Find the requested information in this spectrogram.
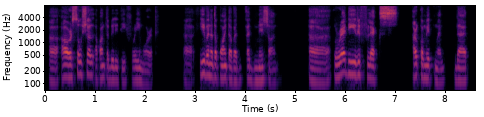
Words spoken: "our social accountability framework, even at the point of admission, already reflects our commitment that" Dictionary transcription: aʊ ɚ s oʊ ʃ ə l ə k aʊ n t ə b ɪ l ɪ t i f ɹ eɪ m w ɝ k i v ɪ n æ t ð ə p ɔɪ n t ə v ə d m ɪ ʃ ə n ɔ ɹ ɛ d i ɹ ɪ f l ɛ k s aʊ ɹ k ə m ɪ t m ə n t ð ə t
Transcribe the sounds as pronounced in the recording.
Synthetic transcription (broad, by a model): aʊ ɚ s oʊ ʃ ə l ə k aʊ n t ə b ɪ l ɪ t i f ɹ eɪ m w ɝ k i v ɪ n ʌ t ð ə p ɔɪ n t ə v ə d m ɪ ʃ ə n ɔ ɹ ɛ d i ɹ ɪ f l ɛ k s aʊ ɹ k ə m ɪ t m ə n t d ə t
